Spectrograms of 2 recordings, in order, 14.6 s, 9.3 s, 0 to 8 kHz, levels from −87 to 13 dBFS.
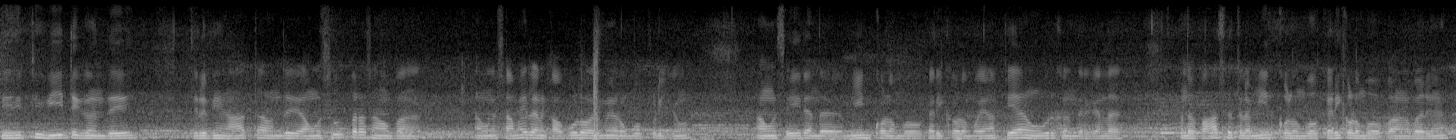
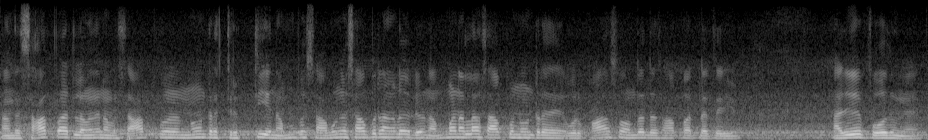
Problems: constant background noise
